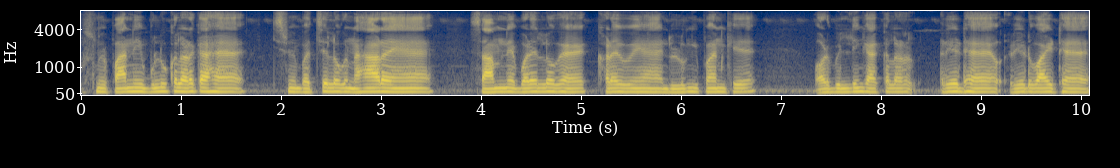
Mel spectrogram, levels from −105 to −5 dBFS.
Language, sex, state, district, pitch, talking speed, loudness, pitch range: Hindi, male, Bihar, Muzaffarpur, 130 Hz, 185 wpm, -19 LUFS, 125-135 Hz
